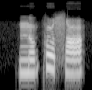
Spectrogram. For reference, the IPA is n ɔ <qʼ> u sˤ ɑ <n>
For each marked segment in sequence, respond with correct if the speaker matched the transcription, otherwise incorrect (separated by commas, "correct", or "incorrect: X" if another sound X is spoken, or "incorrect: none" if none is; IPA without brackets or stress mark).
incorrect: k, incorrect: none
